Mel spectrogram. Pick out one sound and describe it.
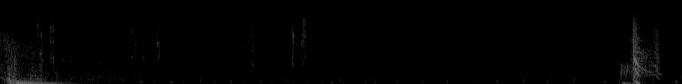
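Footsteps run over grass in a video game.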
